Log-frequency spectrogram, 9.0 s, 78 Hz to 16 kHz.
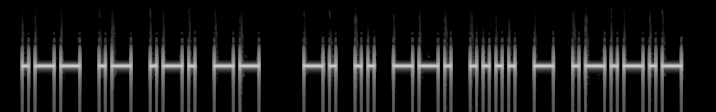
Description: Morse code, heard as a keyed tone, about 15 wpm, 700 Hz. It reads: WARM NIGHT.
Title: Sentences from Top 500 Words 15wpm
